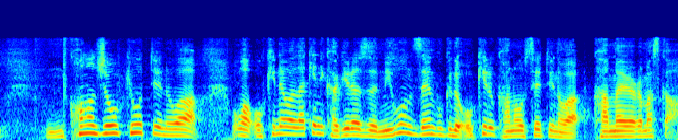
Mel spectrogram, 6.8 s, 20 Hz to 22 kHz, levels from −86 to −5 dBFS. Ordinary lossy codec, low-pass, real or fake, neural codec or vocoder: none; 7.2 kHz; fake; codec, 16 kHz, 0.5 kbps, X-Codec, HuBERT features, trained on LibriSpeech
